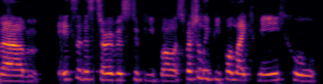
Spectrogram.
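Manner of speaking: normal talking voice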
